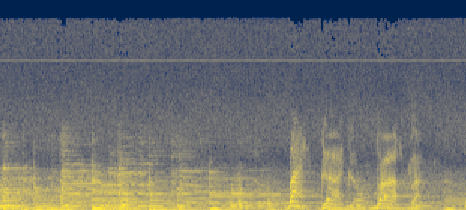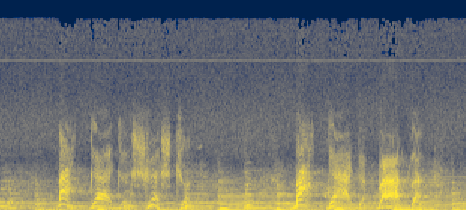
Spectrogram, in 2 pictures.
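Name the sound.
duck quacking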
